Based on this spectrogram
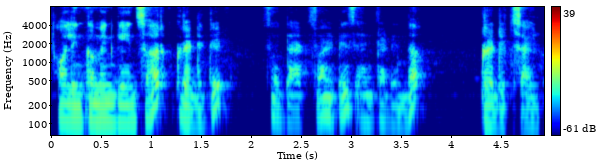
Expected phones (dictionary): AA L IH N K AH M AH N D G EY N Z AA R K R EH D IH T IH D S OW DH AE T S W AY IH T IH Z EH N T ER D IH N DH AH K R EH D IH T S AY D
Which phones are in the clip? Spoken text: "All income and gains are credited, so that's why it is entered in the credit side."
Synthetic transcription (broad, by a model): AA L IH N K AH M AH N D G EY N S AA R K R EH D IH T IH D S OW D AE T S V AY IH T IH Z EH N T ER D IH N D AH K R EH D IH T S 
